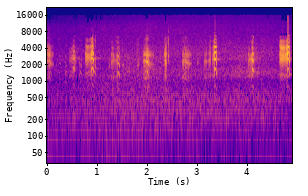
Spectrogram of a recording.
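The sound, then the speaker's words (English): Tropicbird (a seabird, genus Phaeton) calls ring out in a series of harsh, shrill squawks, about a dozen short bursts coming irregularly, some clustered in quick pairs, over a soft background hiss with no talking. “With the strong, direct flight of a falcon, a tropic bird can catch a flying fish on the wing or plunge like an arrow into the sea and, with its serrated bill, capture a squid.”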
